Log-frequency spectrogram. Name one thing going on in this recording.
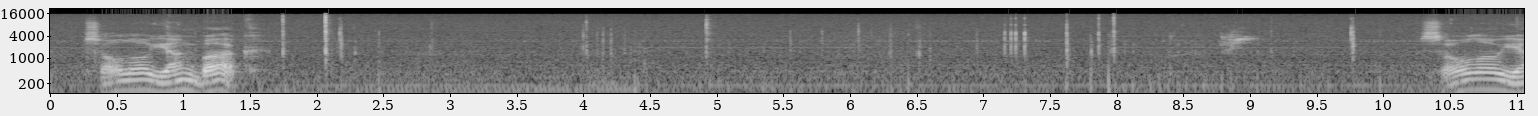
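A deer crunches and nibbles food from the ground close by.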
